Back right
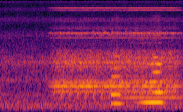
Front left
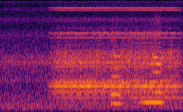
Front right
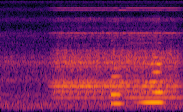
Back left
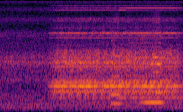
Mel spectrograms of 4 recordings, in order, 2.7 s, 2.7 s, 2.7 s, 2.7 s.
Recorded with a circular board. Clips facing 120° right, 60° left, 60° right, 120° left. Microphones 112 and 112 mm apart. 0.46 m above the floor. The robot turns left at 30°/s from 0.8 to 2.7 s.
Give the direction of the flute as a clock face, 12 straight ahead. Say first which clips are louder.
Back right 5 dB, front right 3 dB; 2 o'clock.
